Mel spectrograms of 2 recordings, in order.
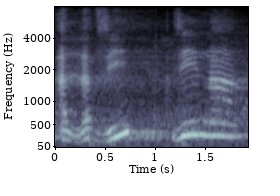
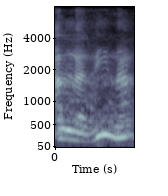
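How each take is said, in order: First: The word is split with a break before 'zina'. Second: The word is said smoothly as one unit.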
